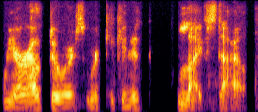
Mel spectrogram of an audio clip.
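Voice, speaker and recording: A man's voice: lowish voice, steady tone, a little fast, a bit bright, slightly rough, no echo, highs cut off. A man from Lebanon hosting a casual tech live stream from inside a parked car, rambling and chatty with lots of fillers as he answers viewer comments.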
